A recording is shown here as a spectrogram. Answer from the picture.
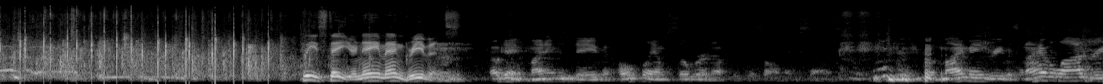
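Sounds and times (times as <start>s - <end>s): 
small group applauding: 0.0s - 3.3s
speech: 3.0s - 11.0s.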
